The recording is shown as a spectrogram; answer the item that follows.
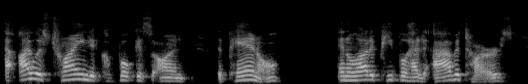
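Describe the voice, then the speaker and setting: A woman's voice: mid-range voice, lively intonation, normal speed. A woman streamer giving rambling, profane commentary, restarting her sentences often.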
